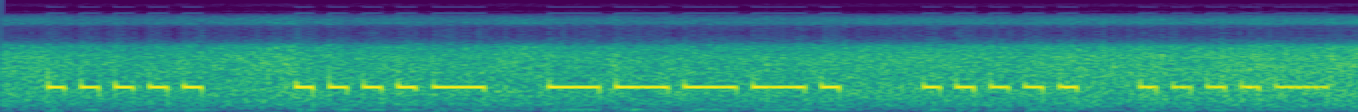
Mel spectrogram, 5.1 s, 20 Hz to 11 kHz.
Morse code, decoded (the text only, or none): 5 4 9 5 4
